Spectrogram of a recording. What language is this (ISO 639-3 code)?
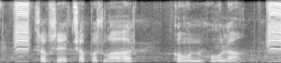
bho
